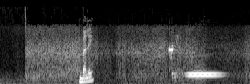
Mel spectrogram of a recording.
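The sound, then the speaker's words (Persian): A phone-in caller's line drops on a radio call-in show. A host's voice and a short crackling burst come first, then a sustained electronic tone sounds near the end. “بله بفرمایید، صحبت بکنین لطفا. تماس این شنونده ما قطع شد”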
